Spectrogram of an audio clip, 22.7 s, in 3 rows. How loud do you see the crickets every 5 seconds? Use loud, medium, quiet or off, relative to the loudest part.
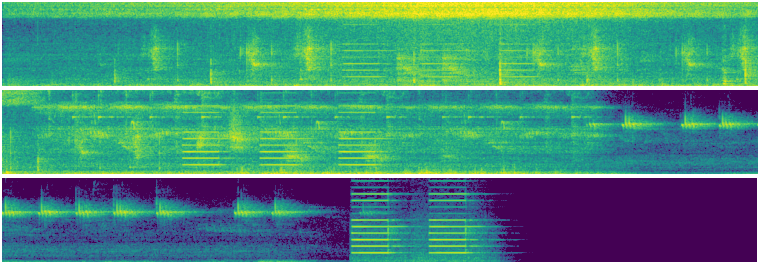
loud, loud, quiet, quiet, off.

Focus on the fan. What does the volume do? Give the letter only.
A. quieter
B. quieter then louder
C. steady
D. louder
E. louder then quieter
D.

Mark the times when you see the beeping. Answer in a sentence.
You can hear the beeping from 3.4 to 5.5 s, from 9.3 to 11.4 s and from 18.6 to 20.1 s.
